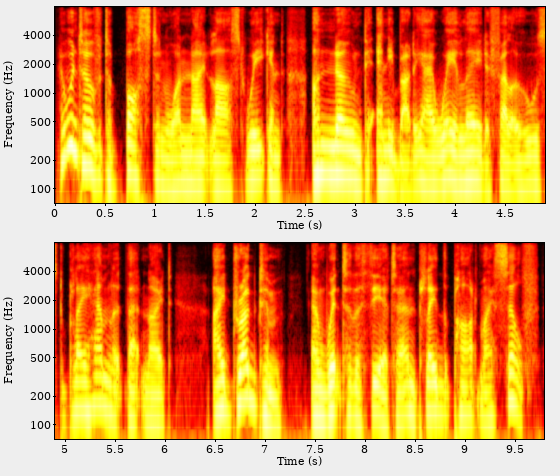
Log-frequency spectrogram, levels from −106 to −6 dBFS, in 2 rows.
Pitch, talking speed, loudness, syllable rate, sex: 120 Hz, 225 wpm, -21 LUFS, 5.8 syllables/s, male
